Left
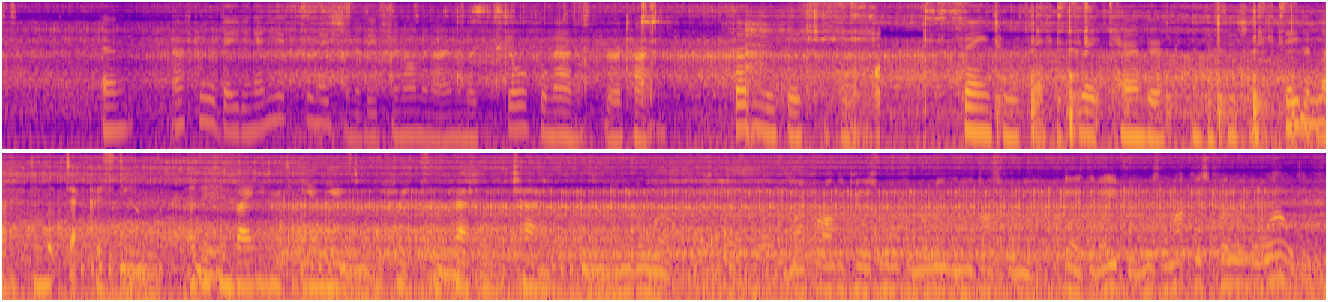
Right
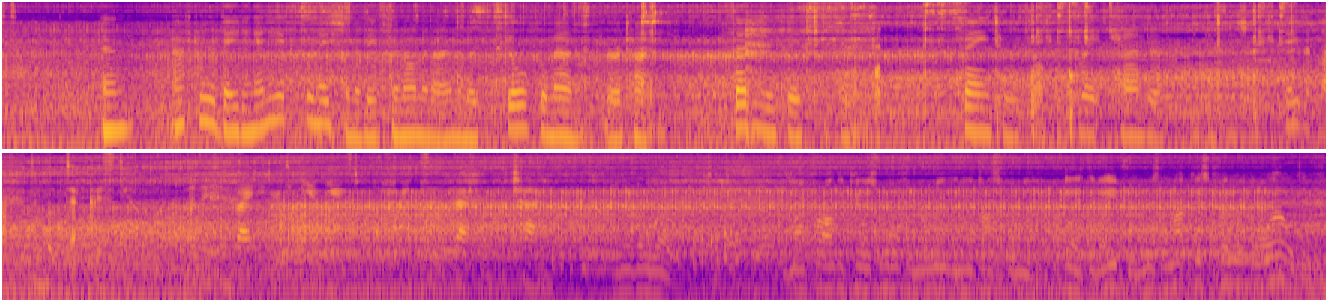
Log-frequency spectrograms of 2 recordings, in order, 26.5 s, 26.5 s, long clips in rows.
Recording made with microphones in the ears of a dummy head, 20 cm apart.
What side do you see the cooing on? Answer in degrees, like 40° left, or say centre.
40° left.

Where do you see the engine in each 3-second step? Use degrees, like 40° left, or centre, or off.
50° right, 40° right, 30° right, 20° right, centre, 20° left, 40° left, 50° left, 60° left.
